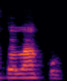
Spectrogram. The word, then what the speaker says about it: Dolapo: So why not go fit pronounce Dolapo? 3 syllables.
